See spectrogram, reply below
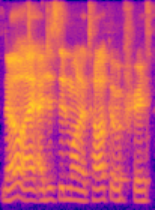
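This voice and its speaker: A man's voice: on the high side, flat delivery, fairly quick, pushed and bright. A man chatting casually as a podcast co-host over an internet call. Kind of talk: casual chat. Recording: dull, lo-fi internet call audio.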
